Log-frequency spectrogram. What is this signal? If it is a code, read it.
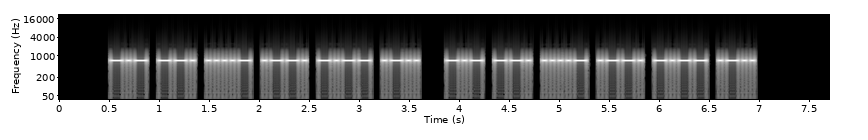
Morse code, heard as a keyed tone, about 30 wpm, 700 Hz. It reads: KG4PYL KG4PYL
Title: USA Call Signs Repeated 2x 30wpm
